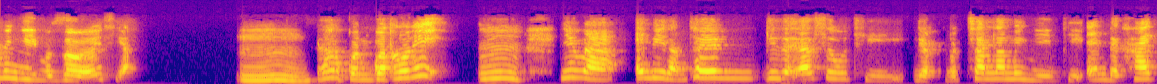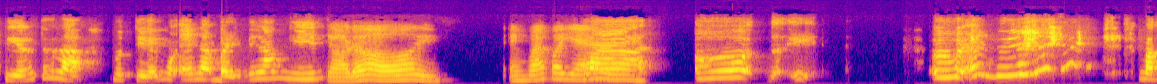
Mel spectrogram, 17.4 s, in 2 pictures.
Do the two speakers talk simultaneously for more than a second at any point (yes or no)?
no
